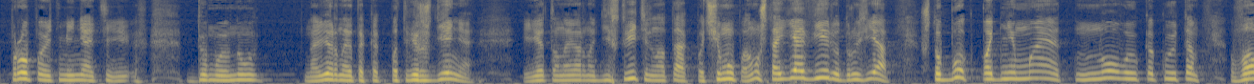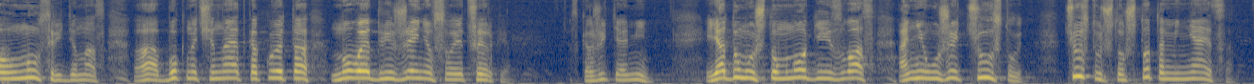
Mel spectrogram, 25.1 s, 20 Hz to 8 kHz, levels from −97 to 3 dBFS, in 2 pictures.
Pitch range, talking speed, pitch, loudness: 175-230 Hz, 125 wpm, 200 Hz, -22 LUFS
